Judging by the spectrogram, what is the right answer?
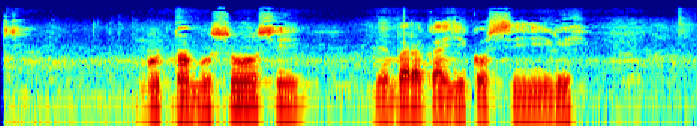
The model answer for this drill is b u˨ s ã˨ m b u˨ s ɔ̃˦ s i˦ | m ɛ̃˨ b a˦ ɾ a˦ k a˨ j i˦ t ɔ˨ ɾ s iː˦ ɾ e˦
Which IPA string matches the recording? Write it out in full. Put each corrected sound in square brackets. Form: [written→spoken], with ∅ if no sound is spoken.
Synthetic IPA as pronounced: b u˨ [s→t] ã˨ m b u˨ s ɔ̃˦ s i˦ | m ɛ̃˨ b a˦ ɾ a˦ k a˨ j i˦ [t→k] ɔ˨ [ɾ→∅] s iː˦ ɾ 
